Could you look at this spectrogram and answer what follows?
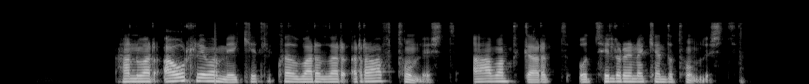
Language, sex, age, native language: Icelandic, male, 20-29, Icelandic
